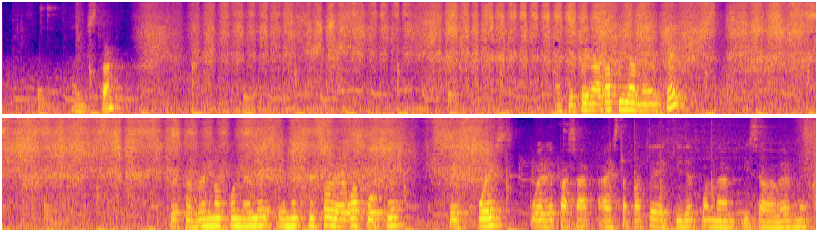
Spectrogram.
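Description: Hands rub and smooth soft dough on a counter.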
